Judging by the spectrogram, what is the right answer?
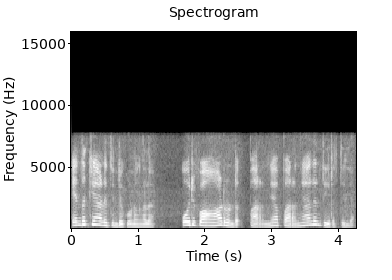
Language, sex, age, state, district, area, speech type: Malayalam, female, 30-45, Kerala, Kannur, rural, spontaneous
